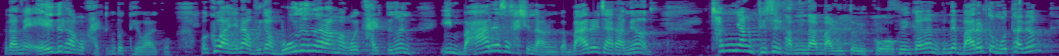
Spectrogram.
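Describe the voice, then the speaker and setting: A woman missionary talks in an easy, conversational teaching style. Her pitch swings widely as she acts out everyday exchanges in different voices. She drops English words into her talk now and then. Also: very animated, fast talker.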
